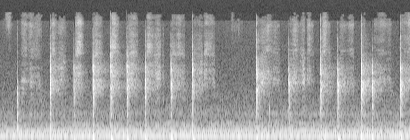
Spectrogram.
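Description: Chalk writing on a chalkboard: a run of short, irregular taps and scratches, about two to three a second, as letters are written, over a steady low hum.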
